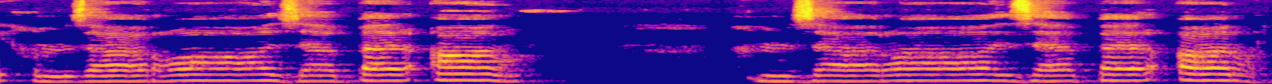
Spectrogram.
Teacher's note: زبان کی کروٹ کے آخر سے، زبان کی نوک تک کے حصے سے، جب وہ اوپر کے اگلے دانتوں کے مسوڑوں سے لگے تو اسے را ادا ہوگی۔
